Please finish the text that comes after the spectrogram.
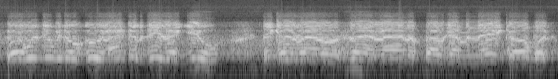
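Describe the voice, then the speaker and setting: A man's voice: high voice, fairly even intonation, fairly quick, gravelly, recorded from a distance. A man chatting casually and at length over CB radio, rambling and repeating himself, heard through the radio's speaker. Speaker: CB radio operator. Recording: muffled, very noisy CB radio reception. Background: loud radio noise.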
